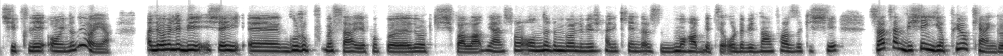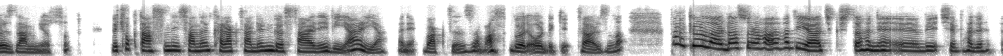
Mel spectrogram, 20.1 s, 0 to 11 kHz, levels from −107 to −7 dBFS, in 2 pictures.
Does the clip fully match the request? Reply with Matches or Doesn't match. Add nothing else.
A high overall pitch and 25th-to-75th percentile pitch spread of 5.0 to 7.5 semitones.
Doesn't match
